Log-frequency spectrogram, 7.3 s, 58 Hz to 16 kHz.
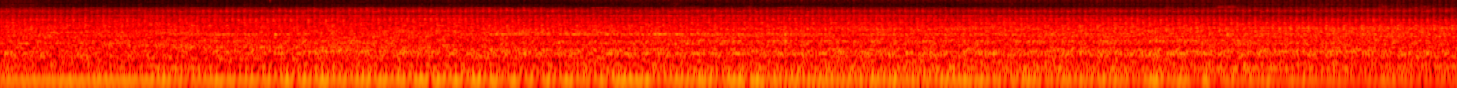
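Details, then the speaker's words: Daihatsu Great Xenia 1000cc after radiator replacement and coolant refill, idling with AC on to run the radiator fan: even steady idle with constant fan rush, no knocks or surging, no temperature warning. "Dan terakhir coba kita hidupkan kipasnya dengan menghidupkan AC."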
